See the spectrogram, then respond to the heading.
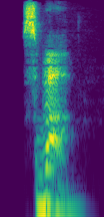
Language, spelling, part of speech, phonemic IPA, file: Moroccan Arabic, سبع, noun, /sbaʕ/, LL-Q56426 (ary)-سبع.wav
- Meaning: lion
